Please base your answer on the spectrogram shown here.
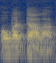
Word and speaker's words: Obatala: So that's how I like to say it, Obatala, because the word Oba is a word, and then Tala is also words in the Yoruba language. But a lot of times, if you're an English speaker, you would just say Obatala because you're an English speaker. You don't know anything else.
